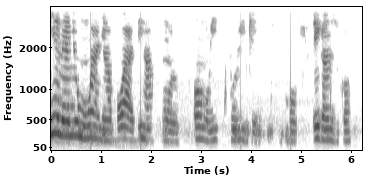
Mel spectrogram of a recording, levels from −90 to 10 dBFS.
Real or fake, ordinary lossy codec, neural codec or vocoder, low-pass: real; none; none; 3.6 kHz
